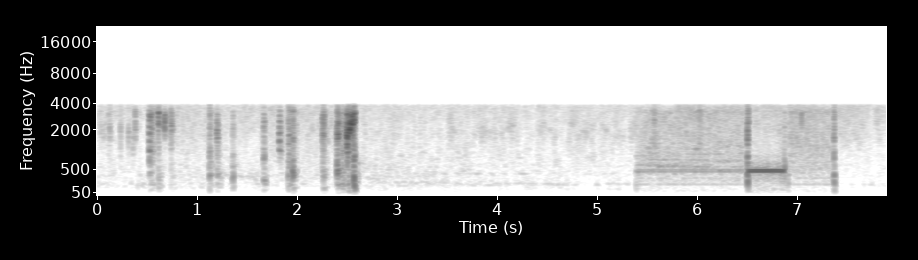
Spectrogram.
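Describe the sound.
Ringback tone of an outgoing phone call, heard through a narrow telephone line. A quick run of sharp clicks comes first, then a steady low hum that lasts about two seconds and ends abruptly.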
